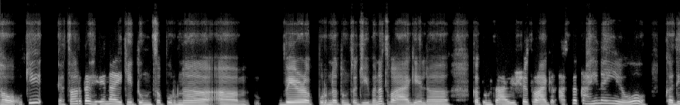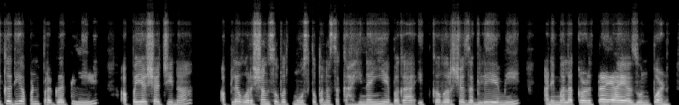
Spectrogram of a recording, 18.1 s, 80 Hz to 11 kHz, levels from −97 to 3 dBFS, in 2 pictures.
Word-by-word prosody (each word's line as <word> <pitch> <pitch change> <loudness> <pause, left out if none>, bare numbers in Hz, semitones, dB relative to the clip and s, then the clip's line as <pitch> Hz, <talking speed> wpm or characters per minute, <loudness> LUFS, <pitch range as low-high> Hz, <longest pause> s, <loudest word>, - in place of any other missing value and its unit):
हो, 205 -2 +2
की 355 +2 +2 0.2
त्याचा 190 +6 -4
अर्थ 265 +2 -1
हे 230 0 -1
नाही, 225 -2 +4
की 205 -1 -1
तुमचं 185 -1 -1
पूर्ण 185 -1 -2
अ, 180 -3 +1 0.7
वेळ, 205 0 +8
पूर्ण 195 0 -1
तुमचं 185 -1 -4
जीवनच 180 +7 -3
वाया 175 -5 +2
गेलं 165 -1 -2 0.3
का, 205 - +1
तुमचं 180 -3 -1
आयुष्यच 175 +6 0
वाया 180 -4 +5
गेलं, - - -6
असं 295 +8 +1
काही 270 0 -4
नाही 290 -1 -4
आहे 235 - 0
हो. 225 +4 +1 0.3
कधी-कधी 235 +5 +2
आपण 245 -1 -3
प्रगती 205 +3 -1 0.4
अपयशाची 225 0 +1
ना, 200 +3 -5 0.5
आपल्या 235 +2 -1
वर्षांसोबत 220 +3 +1
मोजतो, 200 +1 -3
पण 205 -2 -2
असं 215 +3 -5
काही 180 +4 -5
नाहीये 220 +1 0
बघा. 195 +1 0
इतकी 185 +3 -5
वर्ष 205 -2 0
जगलेय 205 +1 +1
मी 205 +6 -3 0.4
आणि 195 +2 -1
मला 200 +1 +3
कळतंय 200 +3 +4
आहे 200 -1 +8
अजून 190 +2 0
पण, 190 -6 +3
205 Hz, 160 wpm, -25 LUFS, 185-225 Hz, 0.7 s, वेळ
